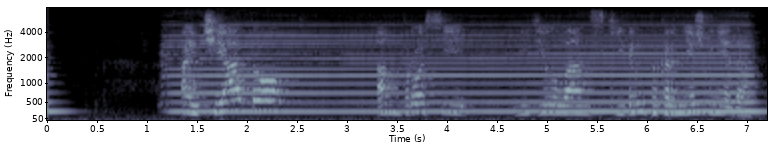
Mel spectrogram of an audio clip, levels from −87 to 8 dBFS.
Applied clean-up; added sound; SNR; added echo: none; Bowed string instrument; 2 dB; reverberation time 0.6 s.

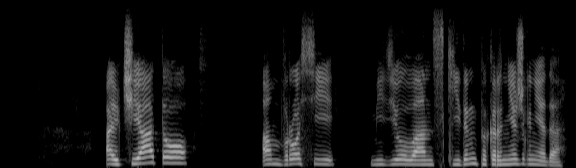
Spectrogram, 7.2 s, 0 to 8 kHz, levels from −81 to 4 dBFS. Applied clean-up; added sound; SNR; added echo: none; none; none; none.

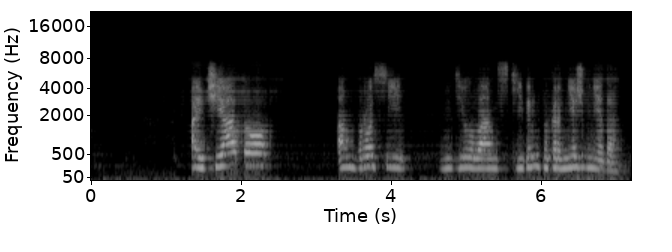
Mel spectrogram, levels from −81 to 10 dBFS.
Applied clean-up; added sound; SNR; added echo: neural separator model SepFormer DNS4.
